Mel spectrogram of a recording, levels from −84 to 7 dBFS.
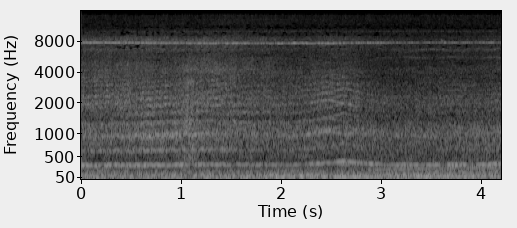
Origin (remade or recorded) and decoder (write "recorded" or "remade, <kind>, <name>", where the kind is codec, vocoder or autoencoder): recorded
